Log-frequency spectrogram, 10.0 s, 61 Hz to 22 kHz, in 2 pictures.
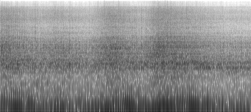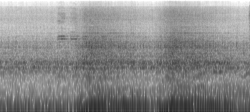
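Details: Honda SP Shine 125 cc motorcycle running with a rough, gravelly rumble that swells with each throttle blip, noise from the head or clutch chamber.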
